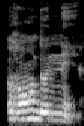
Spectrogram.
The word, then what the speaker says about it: randonnée: AN make the sound en, the O is a short O, is a close O, rando, do, ne. So here we could think that ON is going to be pronounced as on. It's not the case because we have two N. So the two N are pronounced just like regularly. We pronounce every single letter.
